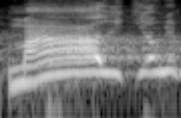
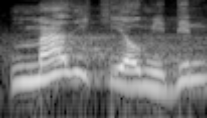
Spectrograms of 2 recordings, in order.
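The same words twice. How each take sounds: First: The vowel after the M is long. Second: The vowel after the M is short. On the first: Allah is the owner of the Day of Judgment. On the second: Allah is the king of the Day of Judgment.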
